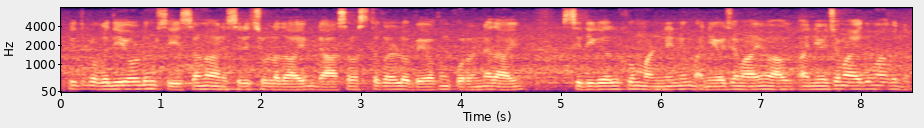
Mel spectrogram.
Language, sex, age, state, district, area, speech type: Malayalam, male, 18-30, Kerala, Kozhikode, rural, spontaneous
